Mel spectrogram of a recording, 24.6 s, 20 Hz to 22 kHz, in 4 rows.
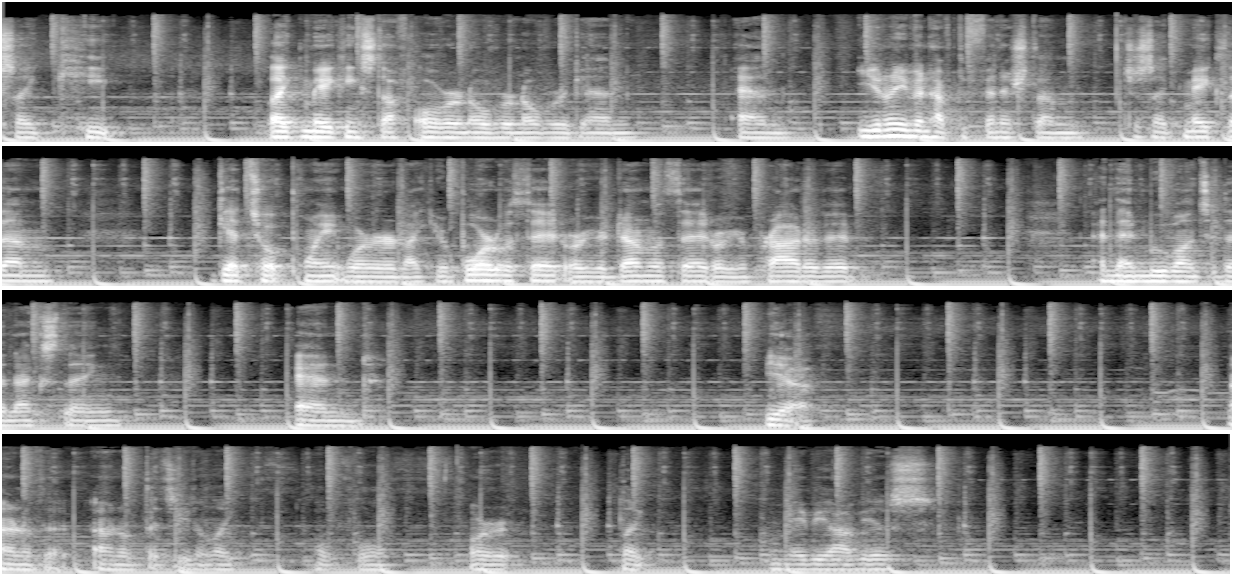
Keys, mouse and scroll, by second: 0.7 scroll up 2, 3.1-3.5 middle drag, 18.4 scroll up 1, 19.4-19.8 scroll down 2, 20.6 scroll up 2, 21.6 scroll up 1, 22.6-23.3 scroll down 4.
